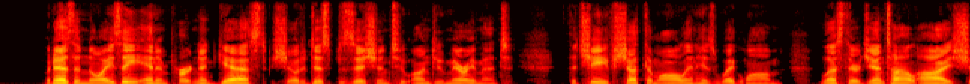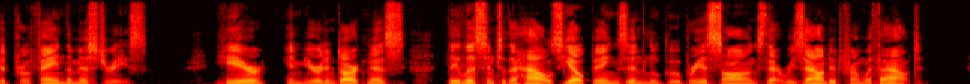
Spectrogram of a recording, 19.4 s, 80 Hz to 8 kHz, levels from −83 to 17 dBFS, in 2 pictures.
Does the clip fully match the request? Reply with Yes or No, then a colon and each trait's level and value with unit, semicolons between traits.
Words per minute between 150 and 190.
No: average, 140 wpm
